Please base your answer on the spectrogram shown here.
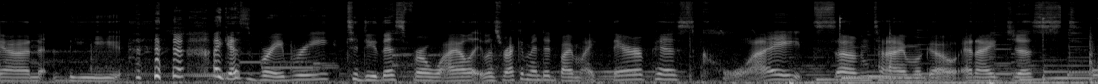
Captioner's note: laughs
